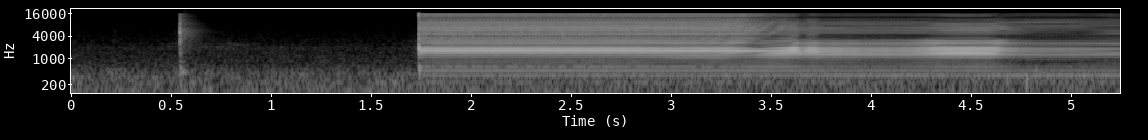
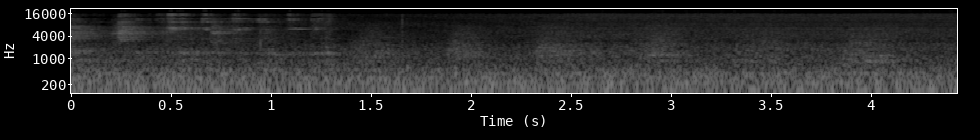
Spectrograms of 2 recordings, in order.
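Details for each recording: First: KRK Rokit 6 studio monitor, buzzing for a couple of days: a click, then a loud, steady high-pitched buzz from the tweeter only, not the woofer. It was fixed by replacing both 1000 µF 35 V power-supply capacitors. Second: KRK Rokit 6 studio monitor after replacing both 1000 µF 35 V capacitors to cure a buzzing fault. Switched on with no input, only a faint even hiss with no hum or buzz: normal quiet idle.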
